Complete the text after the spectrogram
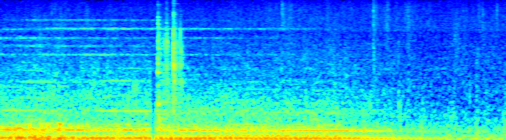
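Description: An engine rumbles steadily, then fades out.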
